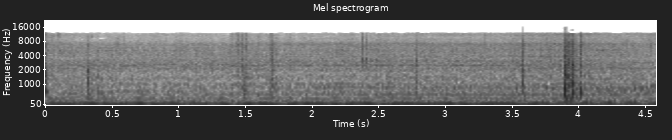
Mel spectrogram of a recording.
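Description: Rally car engine idling steadily, with a few short sharp knocks, the loudest about four seconds in.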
